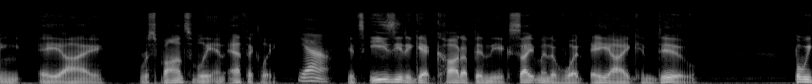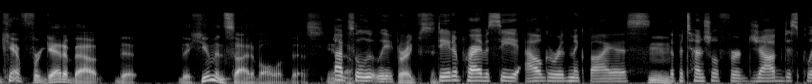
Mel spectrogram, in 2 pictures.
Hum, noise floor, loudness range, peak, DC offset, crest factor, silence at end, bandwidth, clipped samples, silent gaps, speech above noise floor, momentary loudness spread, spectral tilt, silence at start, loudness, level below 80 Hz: none; -61 dBFS; 4 LU; -4 dBFS; under 0.1%; 22 dB; 0 s; 12 kHz; under 0.1%; none; 35 dB; 12 LU; -5.5 dB/octave; 0 s; -26 LUFS; -42 dBFS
